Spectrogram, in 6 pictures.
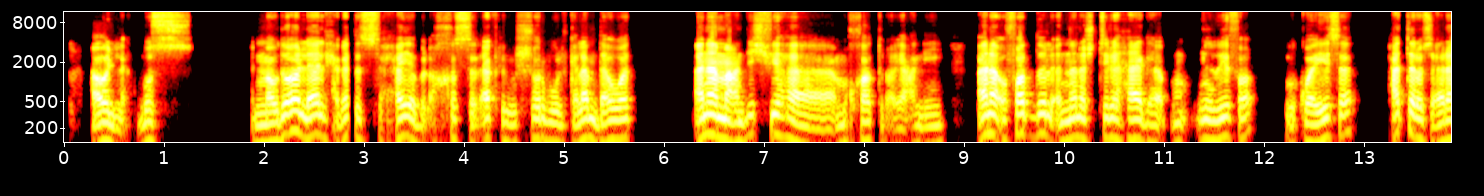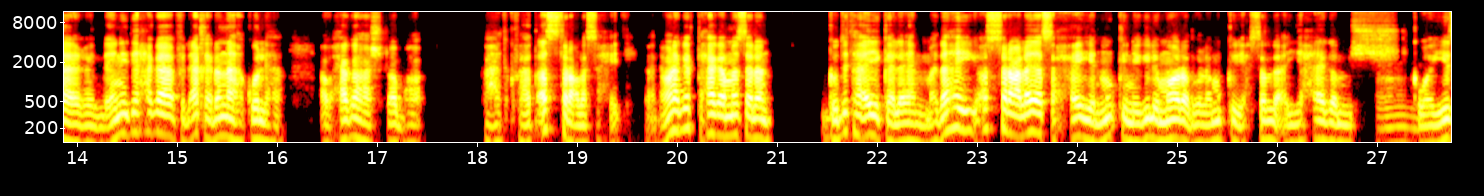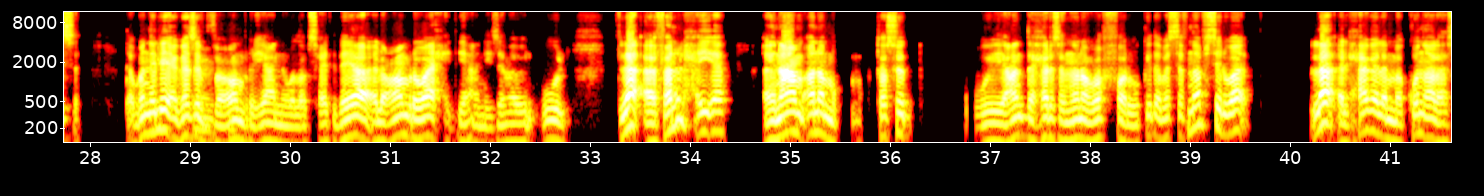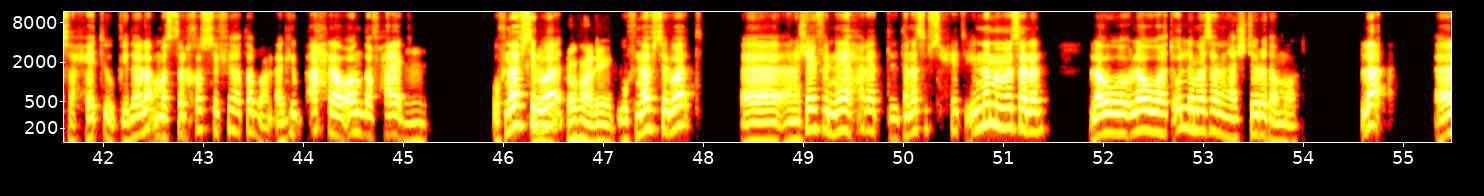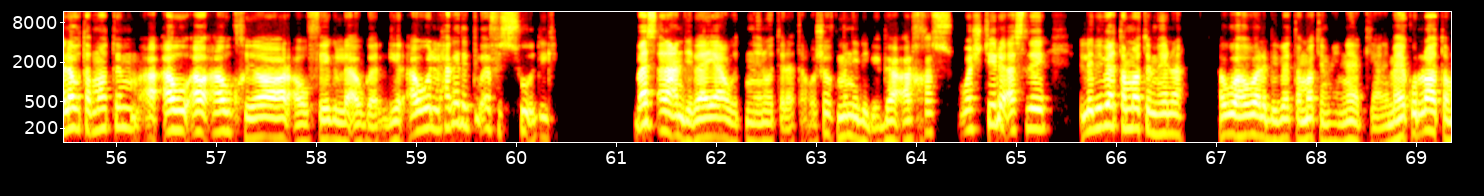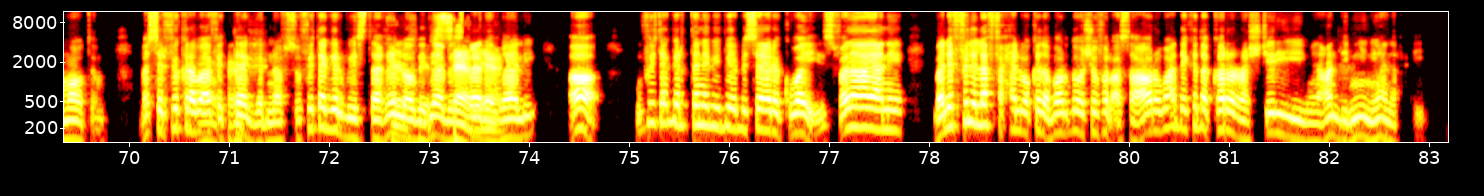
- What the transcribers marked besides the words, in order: laughing while speaking: "فهمت"
- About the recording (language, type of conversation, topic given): Arabic, podcast, إزاي أتسوّق بميزانية معقولة من غير ما أصرف زيادة؟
